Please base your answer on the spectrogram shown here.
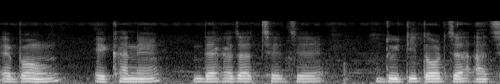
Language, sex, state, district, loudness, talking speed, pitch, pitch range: Bengali, male, Tripura, West Tripura, -15 LUFS, 95 wpm, 135 Hz, 130-135 Hz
